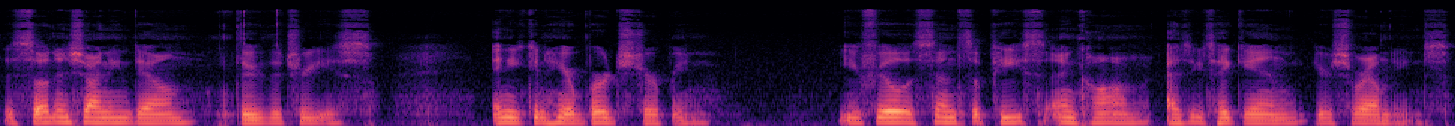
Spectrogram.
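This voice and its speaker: Low, mellow-voiced woman guiding meditation. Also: measured pace, vocal fry. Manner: calm, gentle, instructional. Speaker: meditation guide. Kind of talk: guided meditation.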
